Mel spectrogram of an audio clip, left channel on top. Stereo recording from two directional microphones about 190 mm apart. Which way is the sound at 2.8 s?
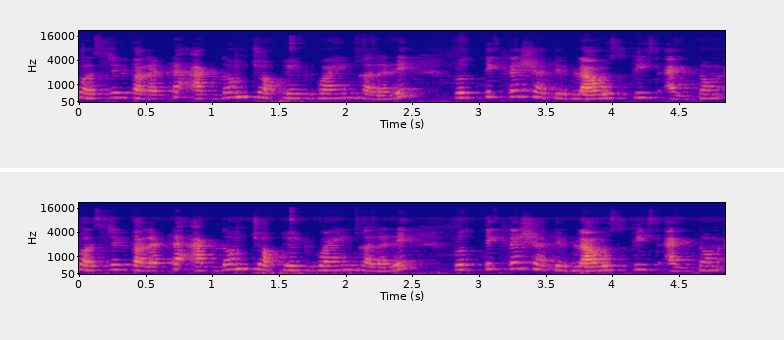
15° right (ahead or behind).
